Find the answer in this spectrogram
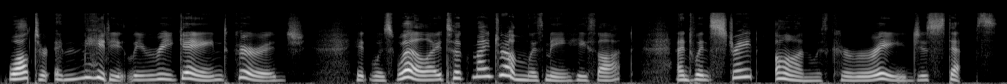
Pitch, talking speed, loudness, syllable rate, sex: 225 Hz, 130 wpm, -20 LUFS, 3.8 syllables/s, female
